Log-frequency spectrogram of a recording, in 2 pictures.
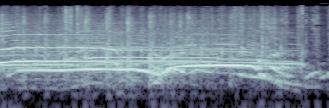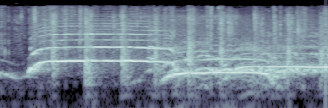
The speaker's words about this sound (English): Round of applause, ladies and gentlemen. Round of applause. That was beautiful. Sincerely, that was one of the best debates I've ever witnessed in my life.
